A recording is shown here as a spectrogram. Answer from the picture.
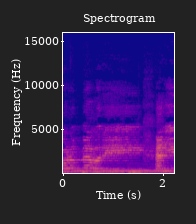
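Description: A woman singing a wordless melody over her strummed steel-string acoustic guitar.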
